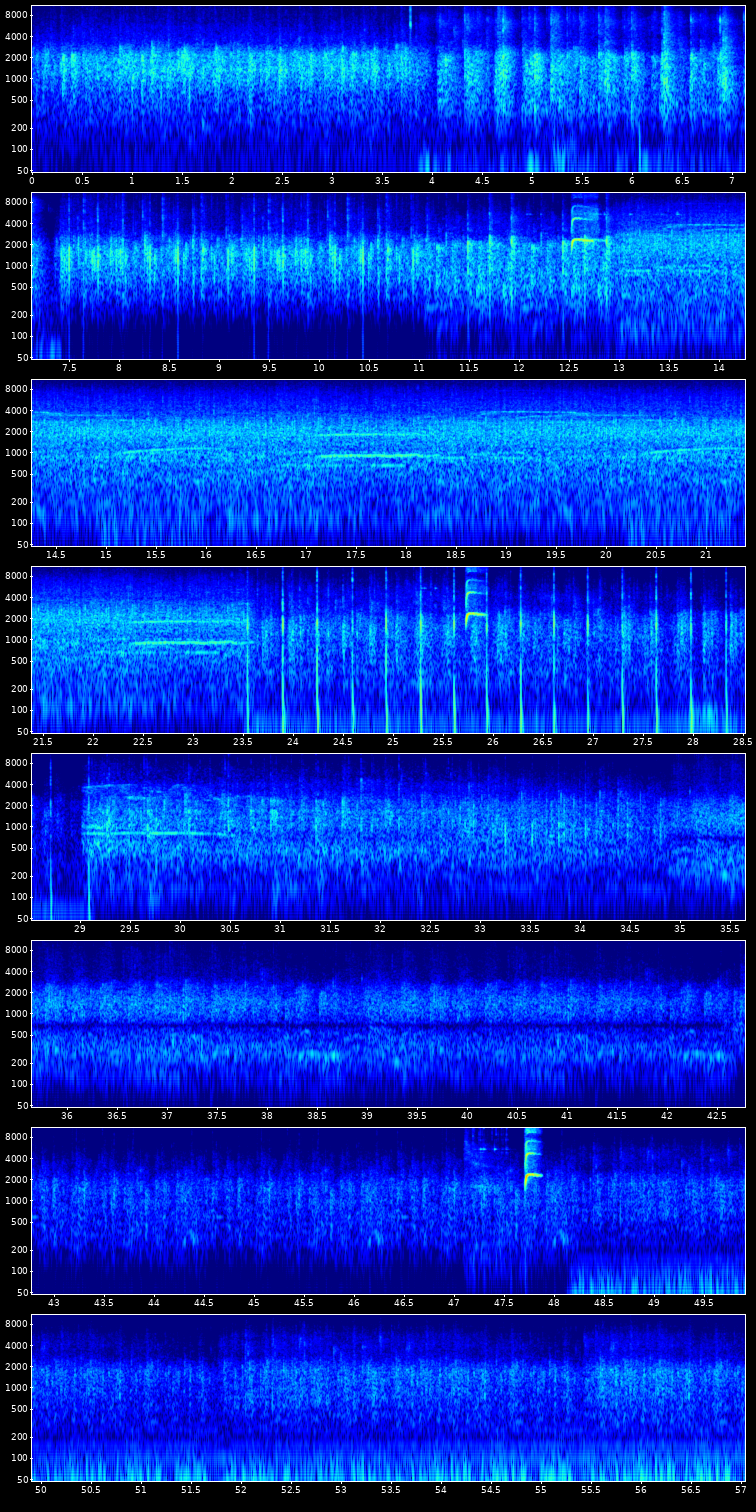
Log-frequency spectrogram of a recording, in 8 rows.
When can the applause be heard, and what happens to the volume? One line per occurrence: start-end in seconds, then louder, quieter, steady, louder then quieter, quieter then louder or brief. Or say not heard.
0.0-57.0 quieter.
